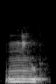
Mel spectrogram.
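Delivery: न्यू said like the English word new; pronounced nyoo. Shown as a demonstration. Teacher showing the class how to say न्यू, like new. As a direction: say न्यू as a single glide, n into yoo. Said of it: "इसको कैसे pronounce करते हैं? Pronounced as".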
